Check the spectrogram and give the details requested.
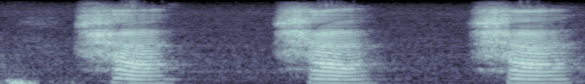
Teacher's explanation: এটা আমাদের এই গলার এইখান থেকে উচ্চারিত হবে, আমাদের এই গলার এই যে উঁচু জায়গাটা আছে এখান থেকে উচ্চারিত হবে একটু শক্ত আওয়াজে, একটু চাপা আওয়াজে, মানে গলাটা কি ফ্যাস ফ্যাস মতো আওয়াজ হবে একটু।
